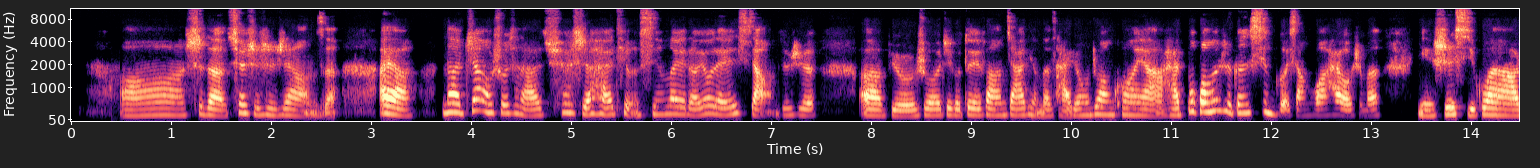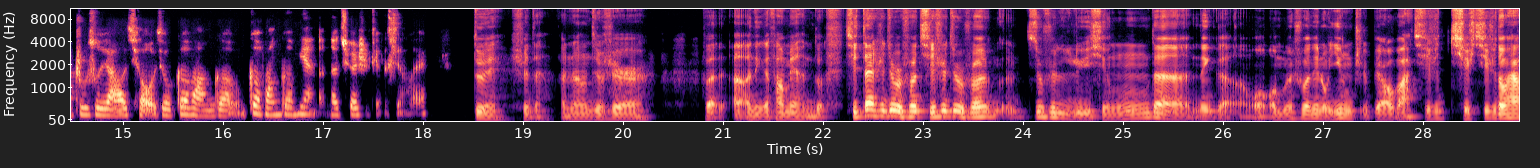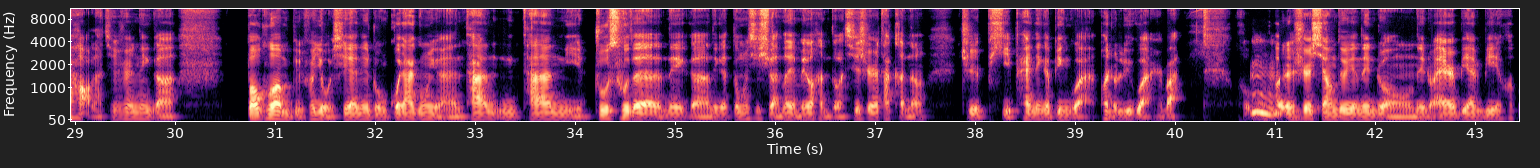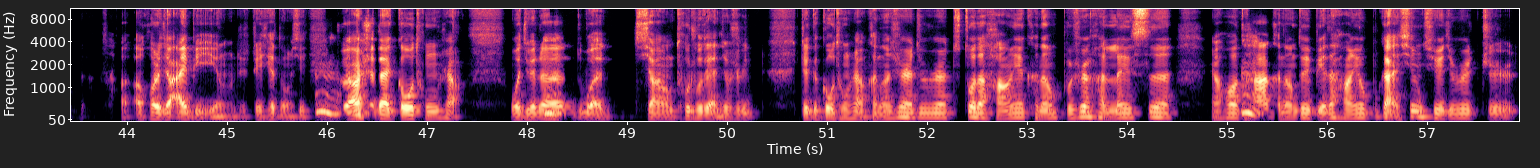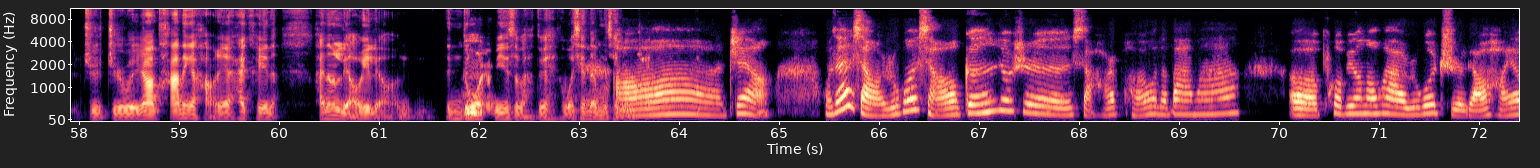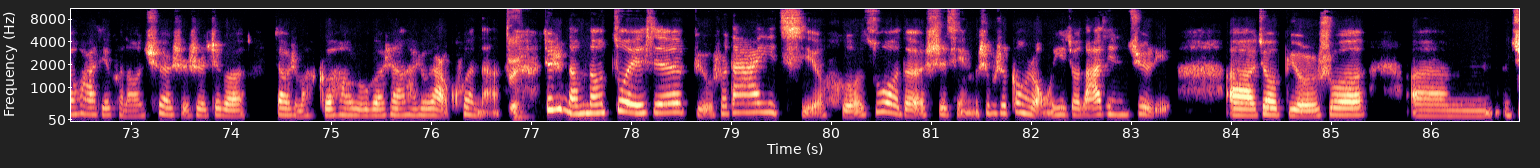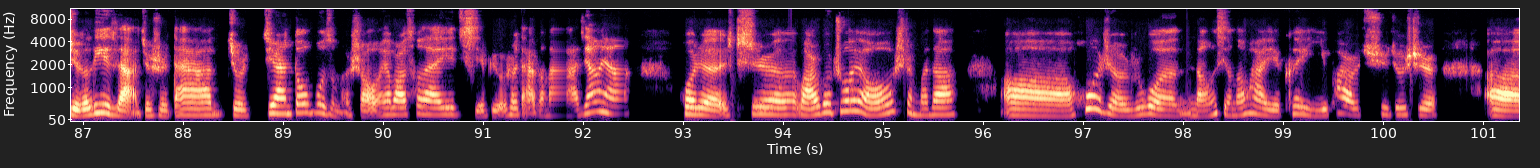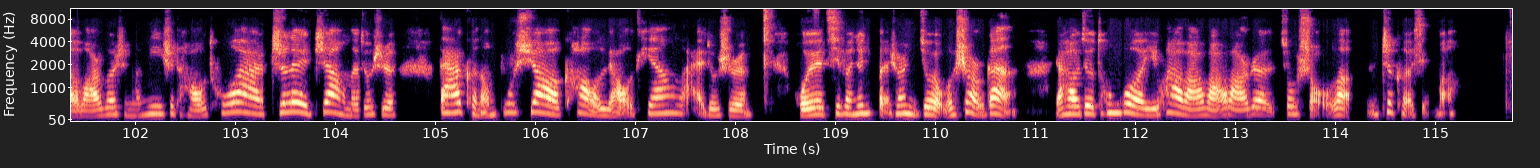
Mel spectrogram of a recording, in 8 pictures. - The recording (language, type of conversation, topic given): Chinese, advice, 旅行时我很紧张，怎样才能减轻旅行压力和焦虑？
- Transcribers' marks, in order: teeth sucking; teeth sucking; other background noise; tsk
